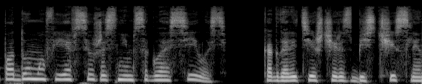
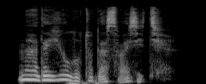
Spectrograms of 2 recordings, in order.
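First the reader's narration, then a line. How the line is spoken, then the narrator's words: Whispered to herself. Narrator (Russian): шепнула я сама себе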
